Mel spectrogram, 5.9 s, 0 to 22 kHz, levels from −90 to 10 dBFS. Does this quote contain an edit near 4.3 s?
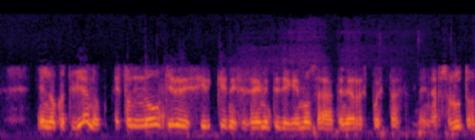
no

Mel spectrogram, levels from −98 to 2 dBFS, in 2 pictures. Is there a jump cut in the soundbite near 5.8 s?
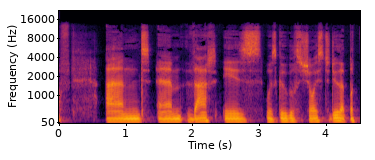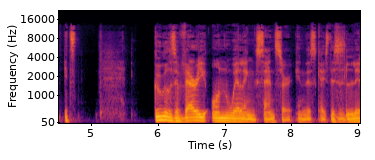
no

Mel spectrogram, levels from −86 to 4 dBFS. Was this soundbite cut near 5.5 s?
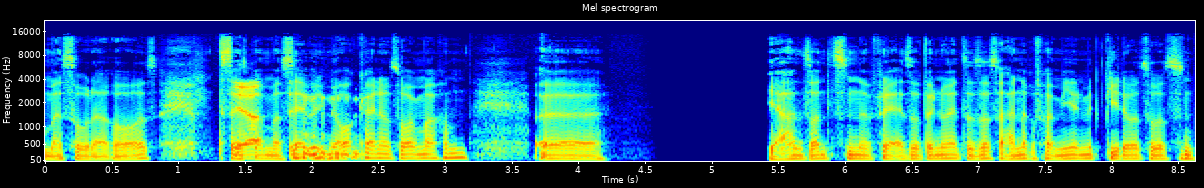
no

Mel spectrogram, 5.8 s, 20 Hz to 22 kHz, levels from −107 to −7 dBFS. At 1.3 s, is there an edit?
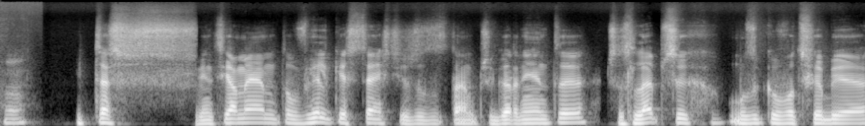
yes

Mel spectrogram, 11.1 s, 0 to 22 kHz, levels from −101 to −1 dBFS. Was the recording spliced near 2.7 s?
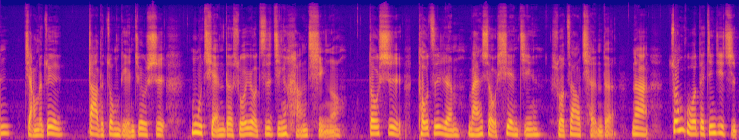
no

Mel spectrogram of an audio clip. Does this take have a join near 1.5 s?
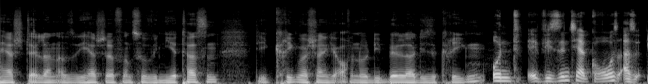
no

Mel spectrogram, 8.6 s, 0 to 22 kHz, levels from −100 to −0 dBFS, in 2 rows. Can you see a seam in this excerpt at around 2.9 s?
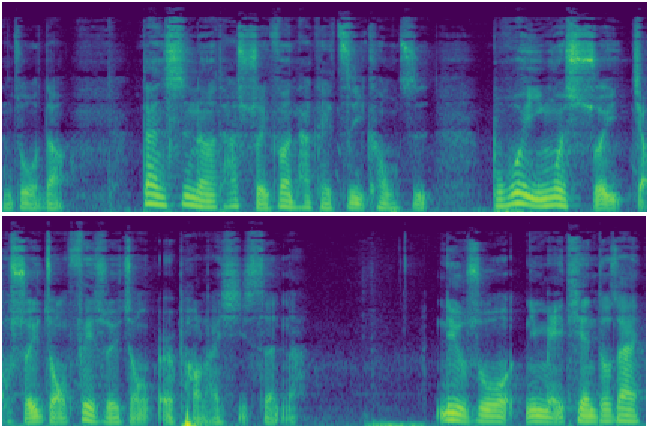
no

